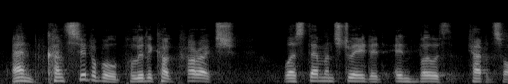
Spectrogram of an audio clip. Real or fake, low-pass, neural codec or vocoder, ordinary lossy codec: fake; 7.2 kHz; codec, 16 kHz in and 24 kHz out, 0.6 kbps, FocalCodec, streaming, 4096 codes; none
